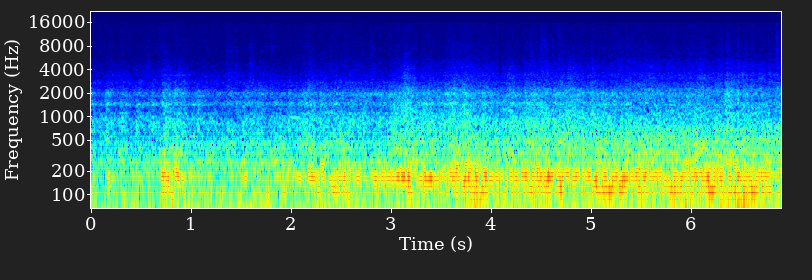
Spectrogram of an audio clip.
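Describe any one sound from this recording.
A train rumbles steadily along the rails, heard from inside the cab.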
